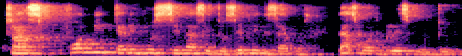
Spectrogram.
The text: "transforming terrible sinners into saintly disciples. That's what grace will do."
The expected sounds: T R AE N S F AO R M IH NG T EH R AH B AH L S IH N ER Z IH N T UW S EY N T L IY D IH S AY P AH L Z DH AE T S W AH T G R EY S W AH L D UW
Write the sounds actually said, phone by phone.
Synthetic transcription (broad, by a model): T R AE N S F AO M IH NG T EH R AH B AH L S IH N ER S IH N T UW S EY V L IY D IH S AY P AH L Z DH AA T S W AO T G R EY S W AH L D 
